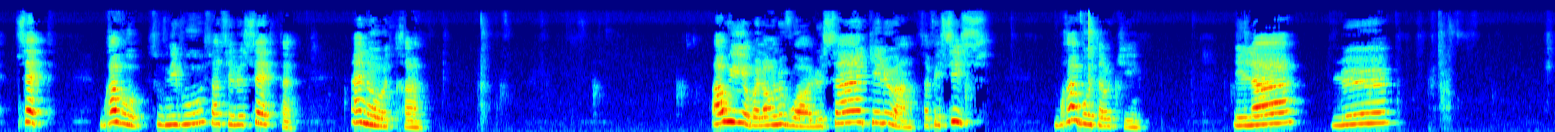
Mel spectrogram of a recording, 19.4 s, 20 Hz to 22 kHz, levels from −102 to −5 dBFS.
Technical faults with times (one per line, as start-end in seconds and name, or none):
none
